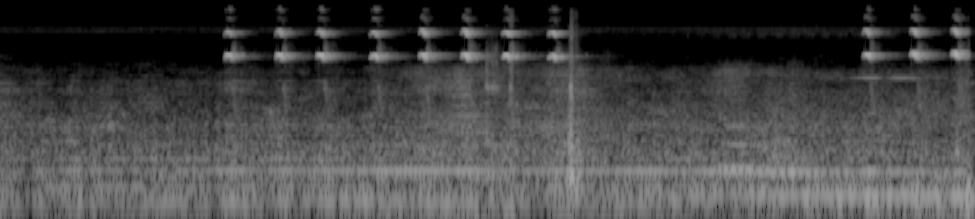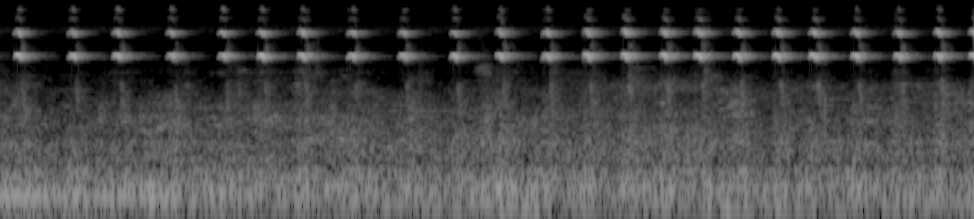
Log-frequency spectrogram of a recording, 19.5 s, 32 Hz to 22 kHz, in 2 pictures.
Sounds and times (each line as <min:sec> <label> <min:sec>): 0:02.2 squirrel chirping 0:05.8
0:08.6 squirrel chirping 0:19.4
